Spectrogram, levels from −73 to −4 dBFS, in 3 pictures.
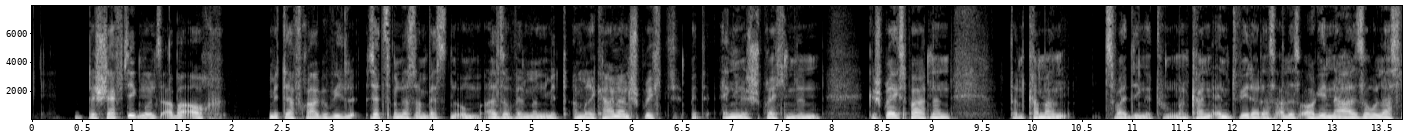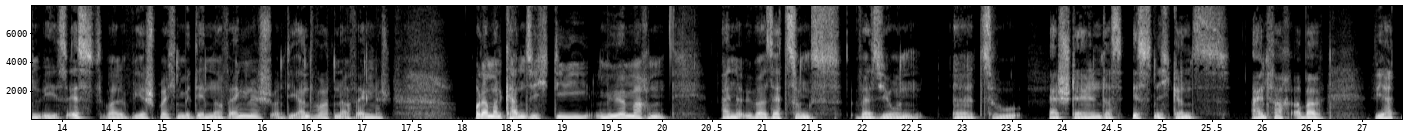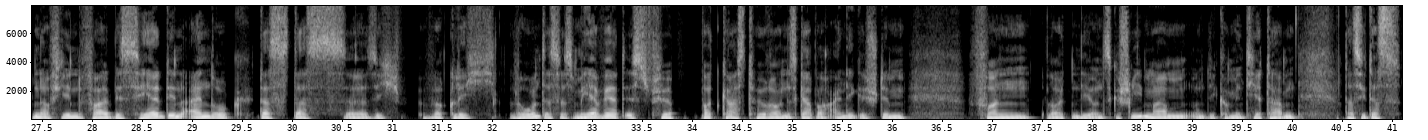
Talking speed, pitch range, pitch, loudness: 160 wpm, 75-95 Hz, 85 Hz, -19 LUFS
